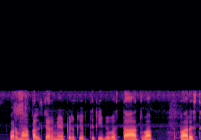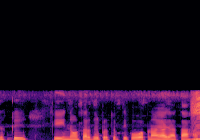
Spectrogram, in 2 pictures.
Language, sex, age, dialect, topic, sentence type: Hindi, female, 41-45, Kanauji Braj Bhasha, agriculture, statement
